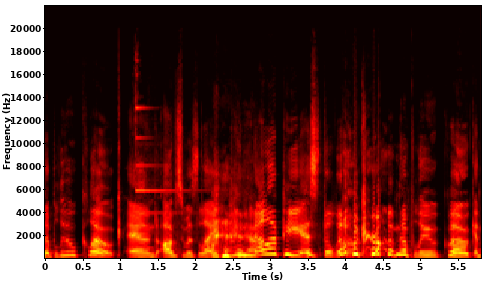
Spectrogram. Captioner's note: bell ringing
